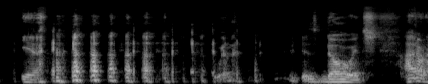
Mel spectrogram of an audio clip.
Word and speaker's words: Norwich: Oh, the W is silent.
